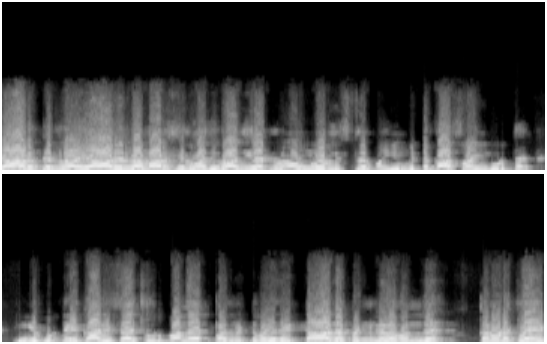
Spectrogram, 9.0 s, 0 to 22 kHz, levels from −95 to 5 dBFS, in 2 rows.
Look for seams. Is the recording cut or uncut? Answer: cut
